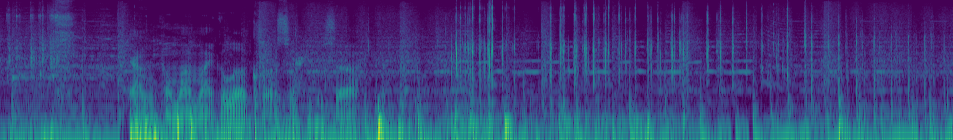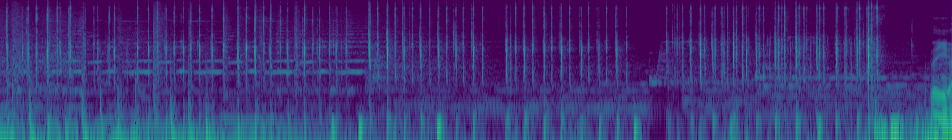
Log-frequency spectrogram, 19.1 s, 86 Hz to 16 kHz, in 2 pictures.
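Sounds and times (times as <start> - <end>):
fast typing on mechanical keyboard: 0.0 - 0.8, 4.5 - 18.4.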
